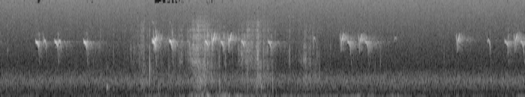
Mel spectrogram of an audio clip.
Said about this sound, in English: Wild bird. Looks like a male. Song phrase.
